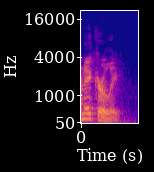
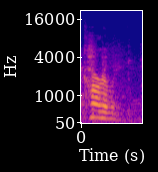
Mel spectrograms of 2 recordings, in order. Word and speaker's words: iCarly: Either that, or we'll have to shut down Ickerly. – It's pronounced iCarly. – Ah, sorry, iCarly. That's my hat.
